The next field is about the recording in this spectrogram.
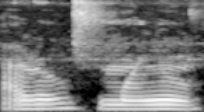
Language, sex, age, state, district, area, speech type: Assamese, male, 18-30, Assam, Tinsukia, rural, spontaneous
